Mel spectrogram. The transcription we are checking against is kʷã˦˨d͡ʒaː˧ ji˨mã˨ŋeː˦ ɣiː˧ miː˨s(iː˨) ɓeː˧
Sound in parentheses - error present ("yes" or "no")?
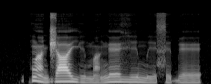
yes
